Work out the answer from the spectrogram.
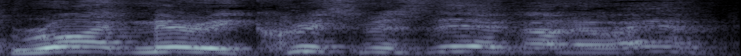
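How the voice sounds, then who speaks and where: An actor playing a cheeky, grumbling young household servant in a radio play, with a breezy manner. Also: male voice, very high voice, fairly even intonation, moderate pace. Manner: breezy, complaining.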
